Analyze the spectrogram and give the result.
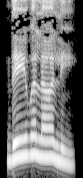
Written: ದೇವಲಾಲಿ

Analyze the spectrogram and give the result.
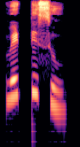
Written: ವೇಡಿಸು

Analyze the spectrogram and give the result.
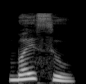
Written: ಬೇಯಿಸು

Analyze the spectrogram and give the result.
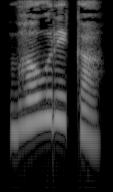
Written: ಭೌರಿಕ

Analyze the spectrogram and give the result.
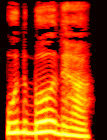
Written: ಊದಬತ್ತಿ

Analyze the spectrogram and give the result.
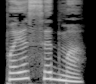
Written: ಪಯಸ್ಸದ್ಮ

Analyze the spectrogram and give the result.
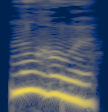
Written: ಮೋಹ

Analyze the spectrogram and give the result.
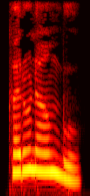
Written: ಕರುಣಾಂಬು

